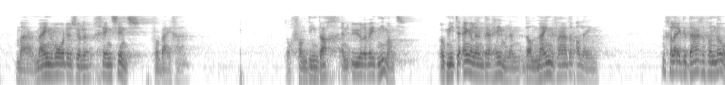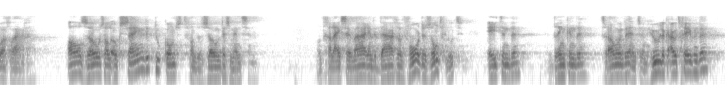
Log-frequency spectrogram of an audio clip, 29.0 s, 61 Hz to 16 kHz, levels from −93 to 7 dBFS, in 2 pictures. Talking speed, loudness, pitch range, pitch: 130 wpm, -38 LUFS, 100-125 Hz, 115 Hz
